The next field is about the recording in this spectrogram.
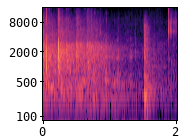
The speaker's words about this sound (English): Would you put your hands together and give God a hand clap of praise for that expensive lesson on last week?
